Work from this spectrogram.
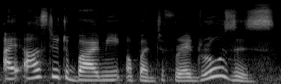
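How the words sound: The word roses is stressed. "When I stress upon roses"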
